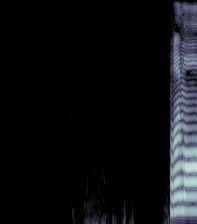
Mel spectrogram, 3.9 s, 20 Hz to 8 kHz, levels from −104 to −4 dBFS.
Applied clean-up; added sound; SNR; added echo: neural mask model DeepFilterNet 3.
